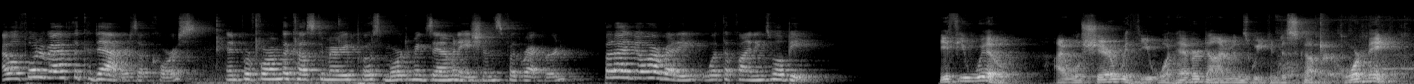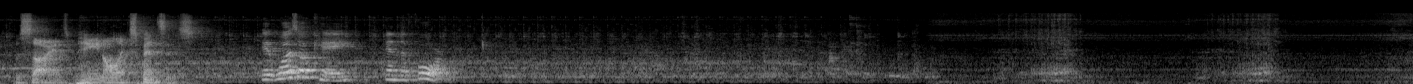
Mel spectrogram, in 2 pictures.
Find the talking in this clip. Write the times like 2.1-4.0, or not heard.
0.0-8.1, 9.4-16.1, 16.8-18.6.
